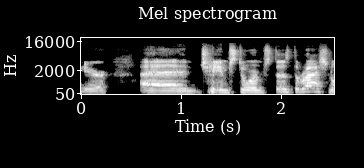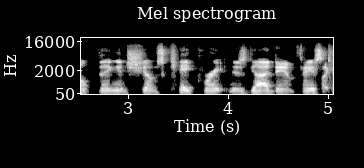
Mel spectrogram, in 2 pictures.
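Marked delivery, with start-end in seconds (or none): none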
